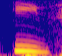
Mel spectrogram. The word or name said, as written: eaves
